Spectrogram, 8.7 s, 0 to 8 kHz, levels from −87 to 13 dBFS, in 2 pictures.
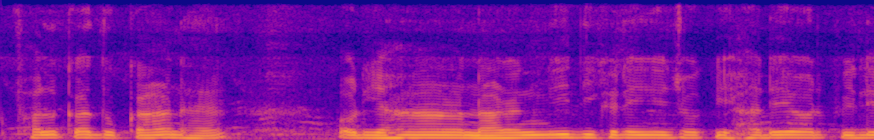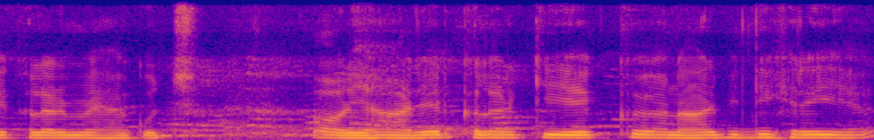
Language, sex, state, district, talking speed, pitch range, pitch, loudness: Hindi, male, Bihar, Sitamarhi, 200 wpm, 150-165 Hz, 160 Hz, -14 LUFS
